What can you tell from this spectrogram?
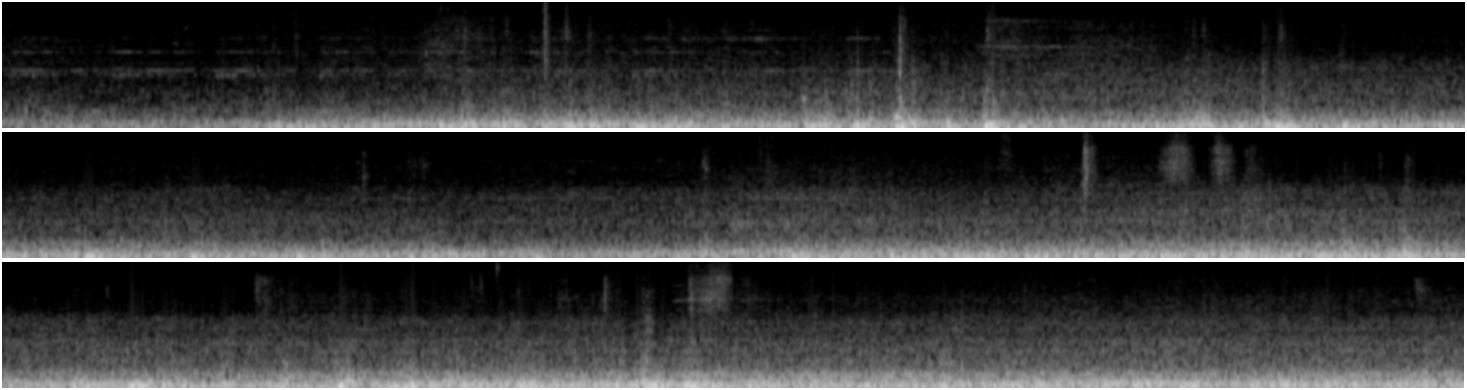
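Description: Car cabin noise while driving slowly in city traffic: a steady low road and engine rumble, with a few faint ticks.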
